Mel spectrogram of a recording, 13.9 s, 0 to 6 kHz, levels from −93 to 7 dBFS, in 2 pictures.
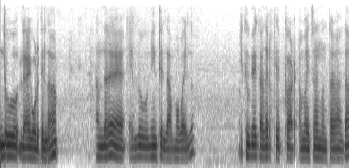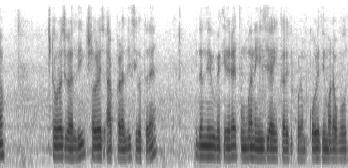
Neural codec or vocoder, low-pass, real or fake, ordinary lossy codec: codec, 16 kHz in and 24 kHz out, 1.1 kbps, FireRedTTS-2 codec; 5.4 kHz; fake; none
